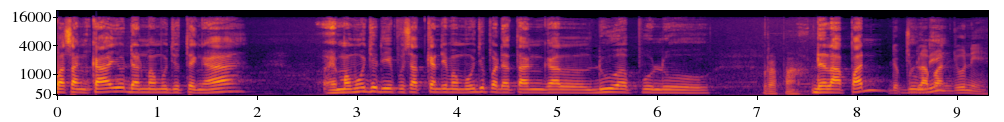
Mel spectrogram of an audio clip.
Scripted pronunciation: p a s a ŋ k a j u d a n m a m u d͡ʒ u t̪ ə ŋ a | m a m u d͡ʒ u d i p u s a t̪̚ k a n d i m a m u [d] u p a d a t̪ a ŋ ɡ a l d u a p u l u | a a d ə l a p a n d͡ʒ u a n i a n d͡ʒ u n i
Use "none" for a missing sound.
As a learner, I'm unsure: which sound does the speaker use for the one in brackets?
d͡ʒ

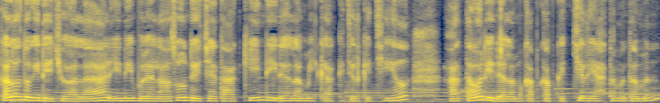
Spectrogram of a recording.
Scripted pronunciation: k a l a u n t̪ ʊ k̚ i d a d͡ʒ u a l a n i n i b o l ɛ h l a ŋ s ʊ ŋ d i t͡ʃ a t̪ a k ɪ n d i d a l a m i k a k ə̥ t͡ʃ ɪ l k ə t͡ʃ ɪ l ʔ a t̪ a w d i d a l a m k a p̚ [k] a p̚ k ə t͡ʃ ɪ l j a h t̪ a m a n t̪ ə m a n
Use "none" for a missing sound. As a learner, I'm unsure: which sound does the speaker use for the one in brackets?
k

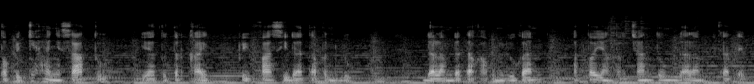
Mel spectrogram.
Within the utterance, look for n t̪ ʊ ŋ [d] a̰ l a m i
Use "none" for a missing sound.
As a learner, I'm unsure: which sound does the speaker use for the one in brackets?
d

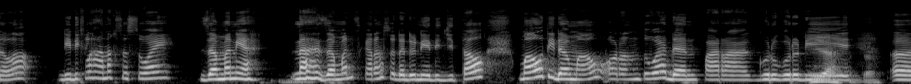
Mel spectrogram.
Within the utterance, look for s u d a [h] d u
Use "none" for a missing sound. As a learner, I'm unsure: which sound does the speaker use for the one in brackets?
h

